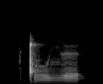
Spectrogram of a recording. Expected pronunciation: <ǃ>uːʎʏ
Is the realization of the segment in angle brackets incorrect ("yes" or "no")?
no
